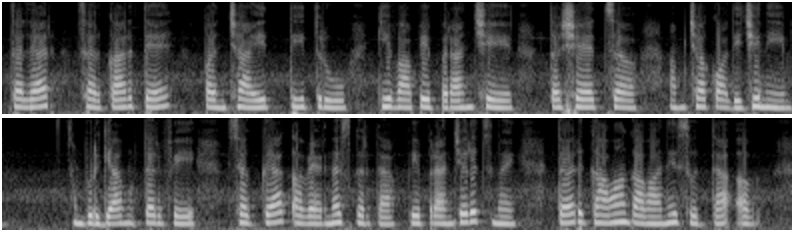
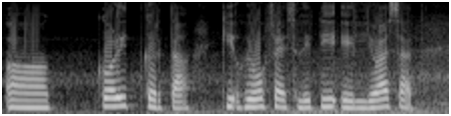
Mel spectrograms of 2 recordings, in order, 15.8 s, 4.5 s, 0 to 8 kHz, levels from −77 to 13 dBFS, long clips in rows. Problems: constant background noise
